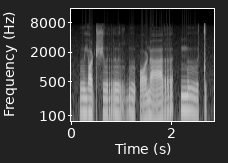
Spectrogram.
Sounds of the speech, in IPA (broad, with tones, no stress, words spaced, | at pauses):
ɯ˦jɒ˦˨ʈʃɯ˦ rɯ˦˨rɠɯ˦˨ ʔɔ˩˥ɳa˩˥r | n̪ɯ˦˨t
